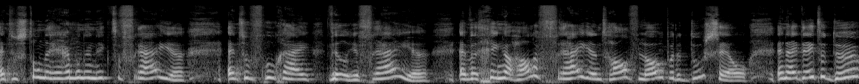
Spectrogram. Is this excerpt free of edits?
no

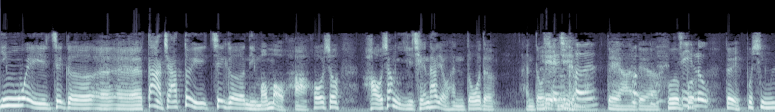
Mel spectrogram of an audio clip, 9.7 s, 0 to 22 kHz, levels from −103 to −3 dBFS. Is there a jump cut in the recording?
no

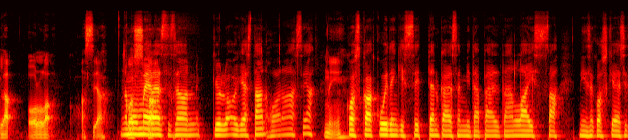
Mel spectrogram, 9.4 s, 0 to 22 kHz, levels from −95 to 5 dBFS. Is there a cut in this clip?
yes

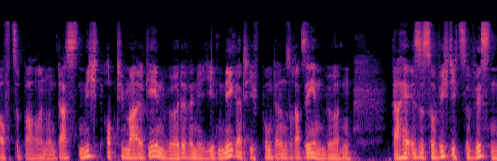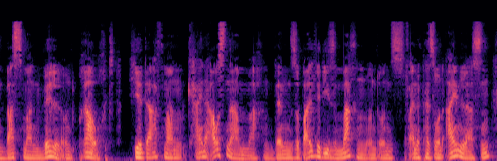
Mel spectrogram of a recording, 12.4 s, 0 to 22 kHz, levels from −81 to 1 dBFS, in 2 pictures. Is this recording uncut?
no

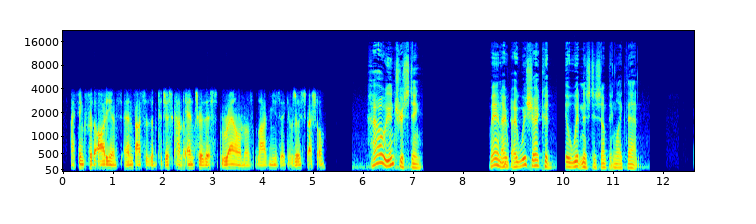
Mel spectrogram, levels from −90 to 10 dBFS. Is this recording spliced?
yes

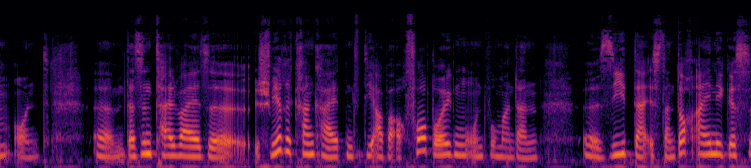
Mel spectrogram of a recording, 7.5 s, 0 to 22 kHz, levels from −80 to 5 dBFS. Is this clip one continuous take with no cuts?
no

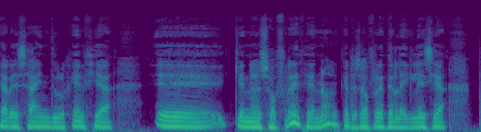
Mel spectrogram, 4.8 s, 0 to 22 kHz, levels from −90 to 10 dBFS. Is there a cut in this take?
no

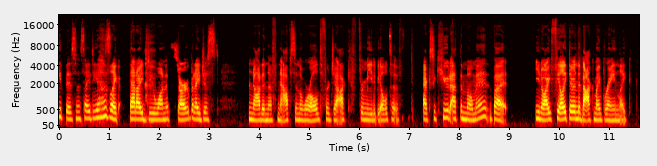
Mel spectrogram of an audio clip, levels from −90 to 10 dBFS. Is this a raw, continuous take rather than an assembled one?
no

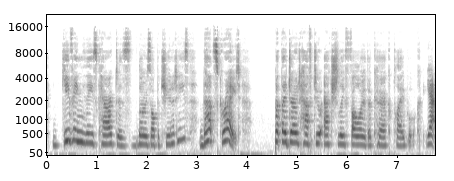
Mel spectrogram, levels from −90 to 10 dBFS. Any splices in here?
no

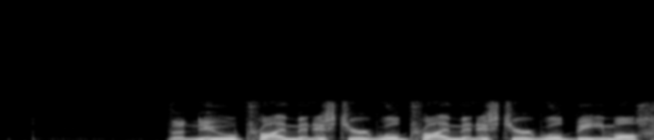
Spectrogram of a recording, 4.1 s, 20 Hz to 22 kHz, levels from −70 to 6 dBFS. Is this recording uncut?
no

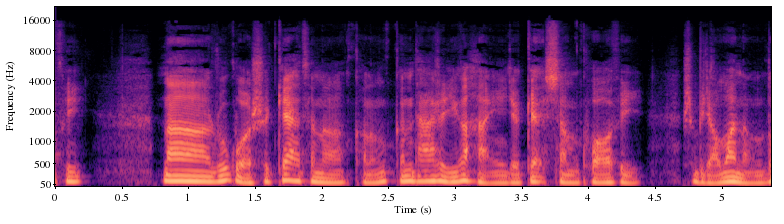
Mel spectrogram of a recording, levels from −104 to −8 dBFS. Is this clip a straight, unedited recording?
yes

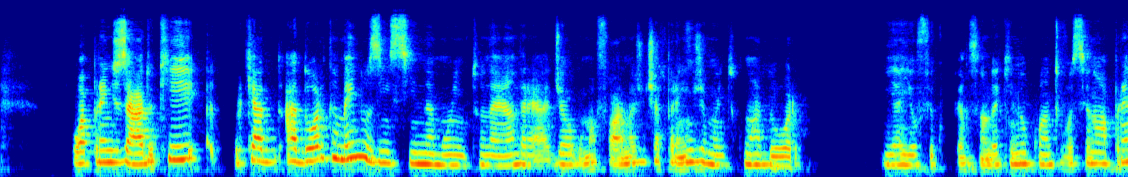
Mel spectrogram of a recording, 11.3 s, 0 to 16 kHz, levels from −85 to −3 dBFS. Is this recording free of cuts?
yes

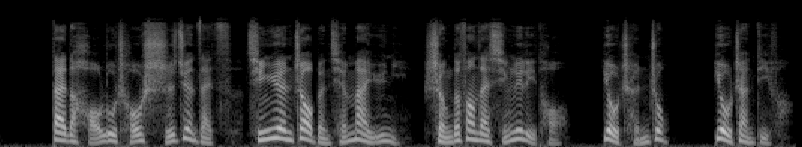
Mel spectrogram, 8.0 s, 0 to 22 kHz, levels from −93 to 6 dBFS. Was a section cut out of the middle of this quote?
yes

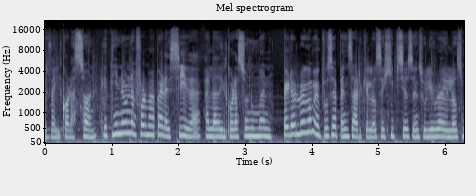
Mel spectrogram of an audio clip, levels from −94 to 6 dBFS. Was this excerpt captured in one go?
no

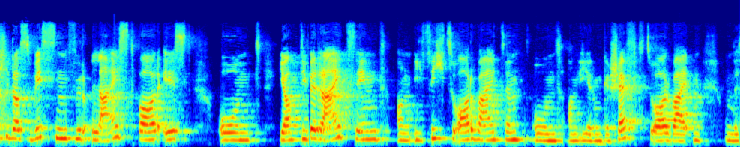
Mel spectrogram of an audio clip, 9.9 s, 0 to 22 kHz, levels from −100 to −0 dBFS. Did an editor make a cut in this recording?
yes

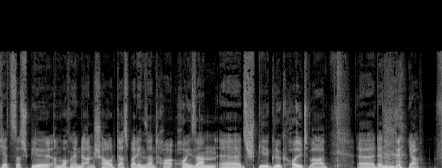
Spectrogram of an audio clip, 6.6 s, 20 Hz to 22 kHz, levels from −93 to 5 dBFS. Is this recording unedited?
no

